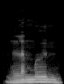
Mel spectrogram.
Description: /la-mø:n/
